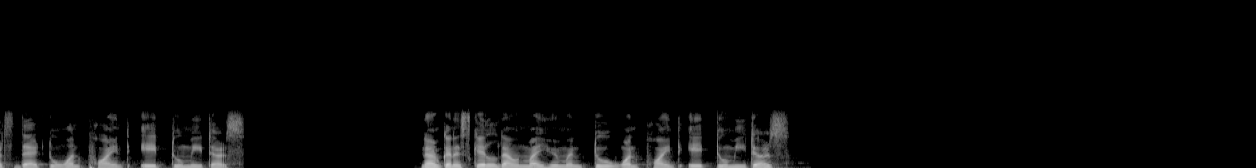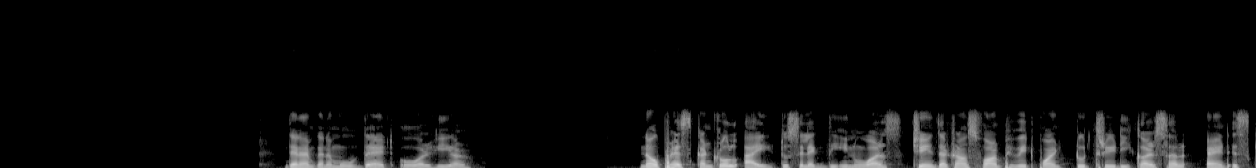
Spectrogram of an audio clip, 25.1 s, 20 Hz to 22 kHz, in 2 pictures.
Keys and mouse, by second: 2.9 KP_1, 4.8 s, 11.2 shift+middle drag, 12.1-12.8 shift+middle drag, 13.3 g, 15.5 shift+middle drag, 15.9 g, 19.8 ctrl+i, 21.0-21.3 shift+middle drag, 23.7 shift+middle drag, 24.3-25.0 shift+middle drag.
